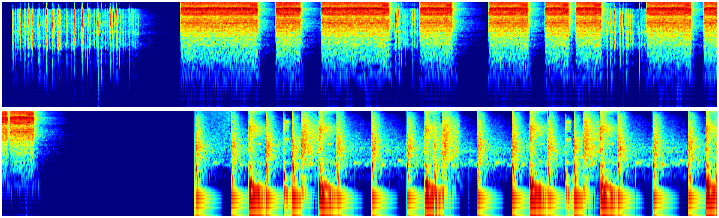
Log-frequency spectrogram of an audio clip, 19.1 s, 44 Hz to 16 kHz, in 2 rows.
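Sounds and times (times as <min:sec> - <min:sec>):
spray can rattling: 0:00.1 - 0:10.2
spray can hissing bursts: 0:02.4 - 0:10.3.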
